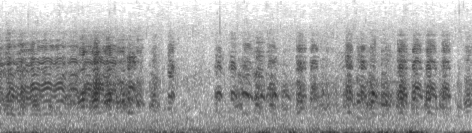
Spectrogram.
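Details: White domestic geese on a farm giving loud, harsh, nasal honks, several birds overlapping in rapid bursts throughout, with a steady noisy background.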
